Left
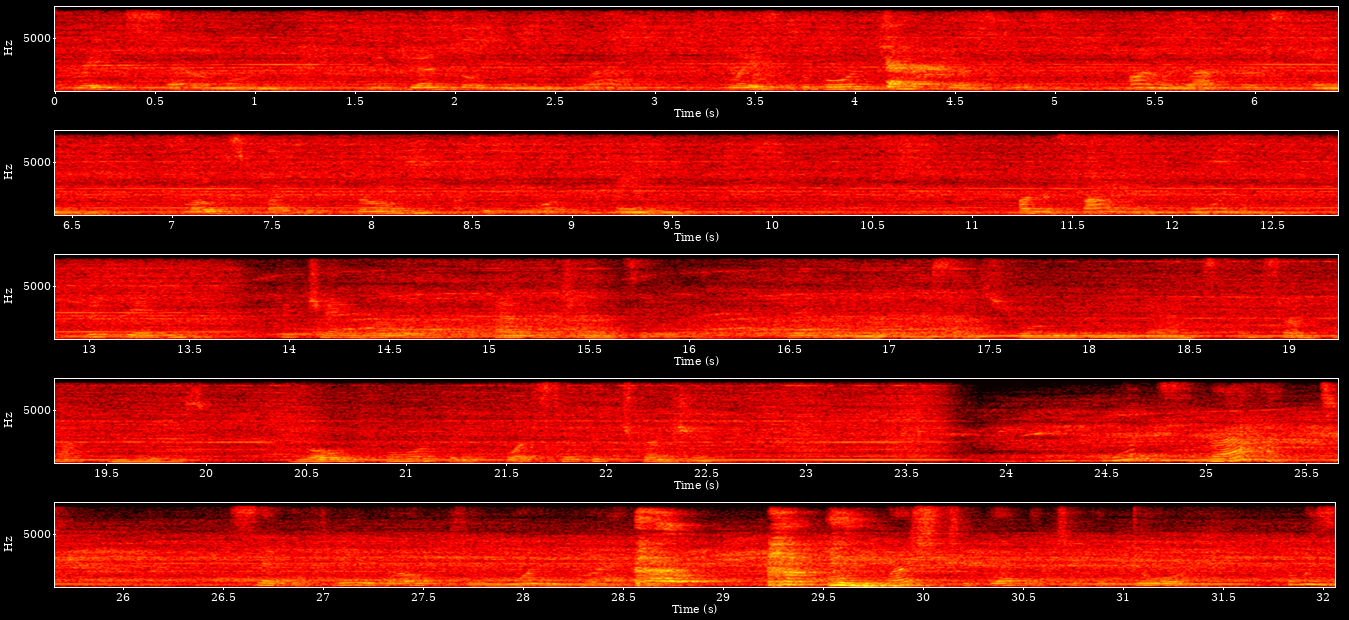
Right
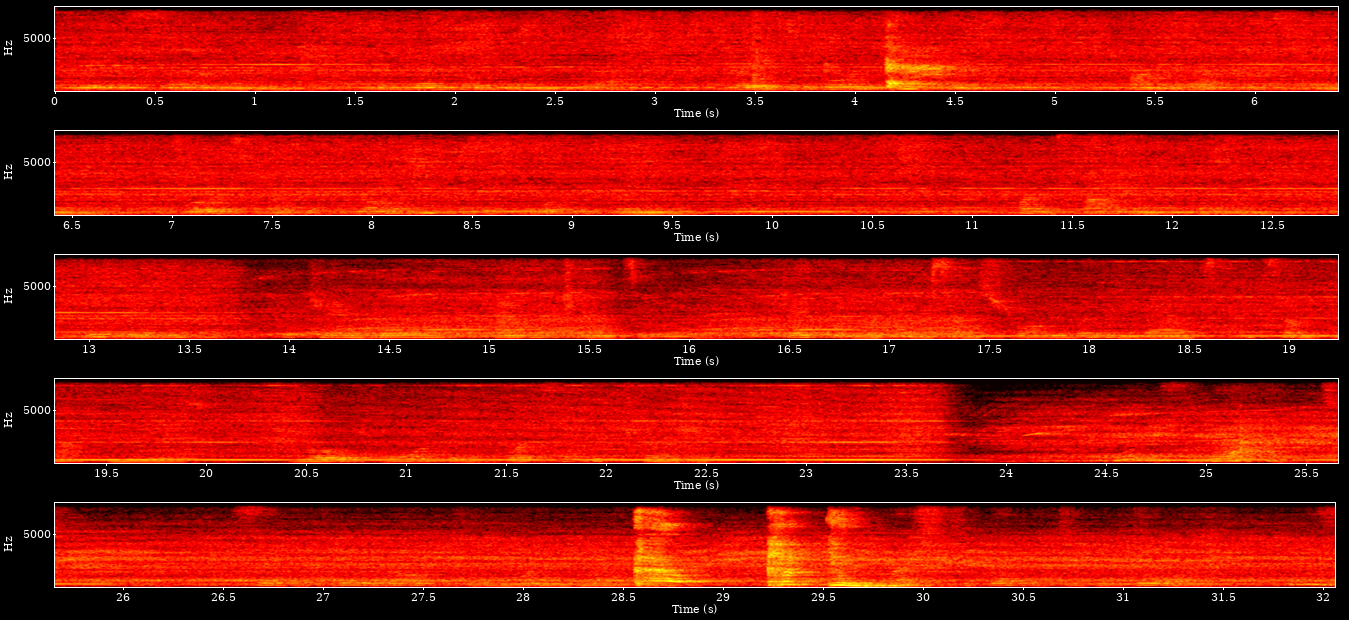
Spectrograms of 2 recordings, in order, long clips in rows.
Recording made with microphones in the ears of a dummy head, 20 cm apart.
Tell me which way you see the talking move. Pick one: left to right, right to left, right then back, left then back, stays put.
right then back.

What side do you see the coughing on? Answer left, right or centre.
right.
